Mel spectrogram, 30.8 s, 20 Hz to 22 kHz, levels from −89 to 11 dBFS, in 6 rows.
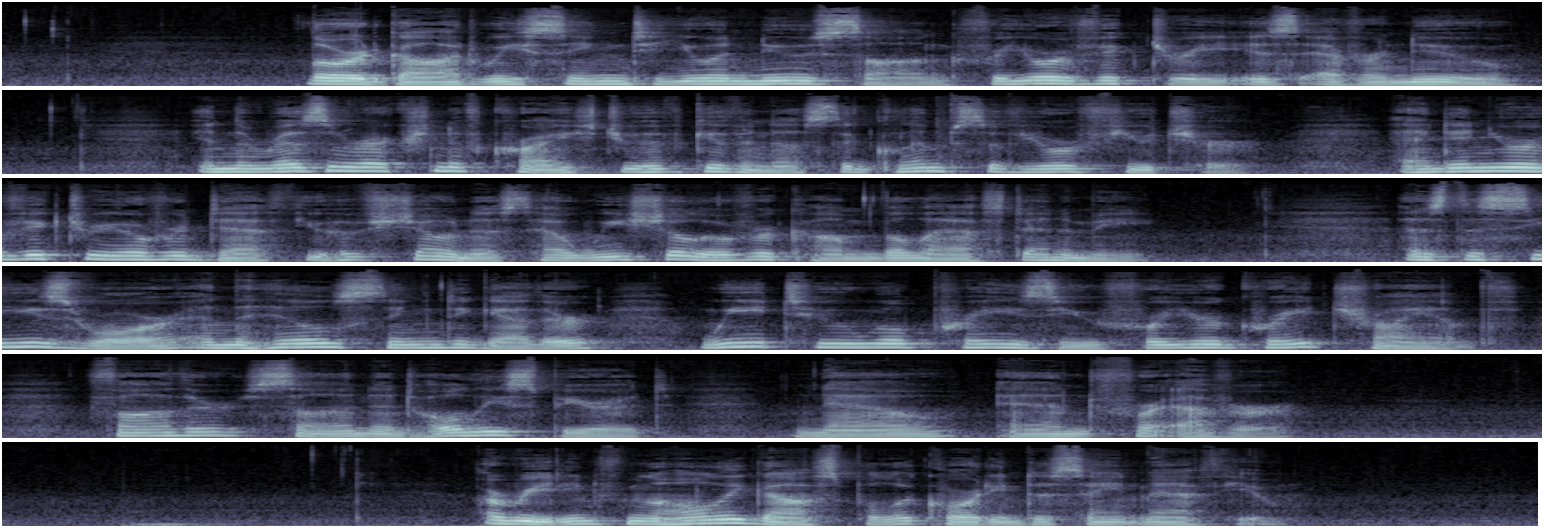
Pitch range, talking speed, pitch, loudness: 100-145 Hz, 160 wpm, 120 Hz, -18 LUFS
